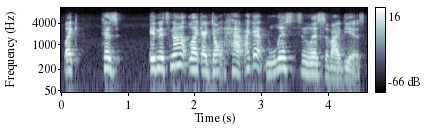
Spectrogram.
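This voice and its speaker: A man's voice: sits high, big pitch swings, a little slow, a bit bright, lo-fi sound. A man being interviewed about the videos he makes, chatting casually in a rambling, jokey, self-deprecating way. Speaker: interview guest, online video maker. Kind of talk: casual unscripted interview chat.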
